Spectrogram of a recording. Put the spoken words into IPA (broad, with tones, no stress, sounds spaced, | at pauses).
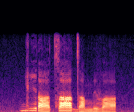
ɡ iː˦ ɾ aː˨ t͡s aː˦ d a˨ m ɪ˨˦ v a˨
